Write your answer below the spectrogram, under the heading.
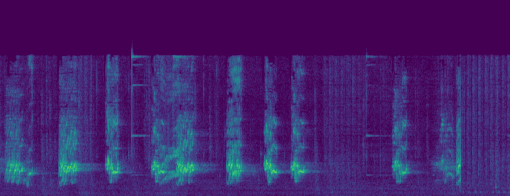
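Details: Morning chirping from budgies kept in an aviary, a rapid run of scratchy, buzzy chirps, roughly ten notes in three seconds, then a few scattered calls trailing off.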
